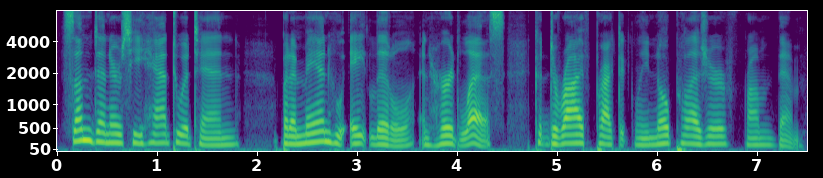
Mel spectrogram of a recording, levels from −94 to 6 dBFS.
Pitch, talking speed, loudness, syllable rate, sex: 160 Hz, 175 wpm, -18 LUFS, 5.1 syllables/s, female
